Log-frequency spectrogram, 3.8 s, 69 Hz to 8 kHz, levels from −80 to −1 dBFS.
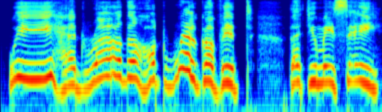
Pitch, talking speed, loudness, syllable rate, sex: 250 Hz, 175 wpm, -18 LUFS, 3.9 syllables/s, male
